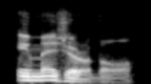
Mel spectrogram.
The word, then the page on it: immeasurable: British English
